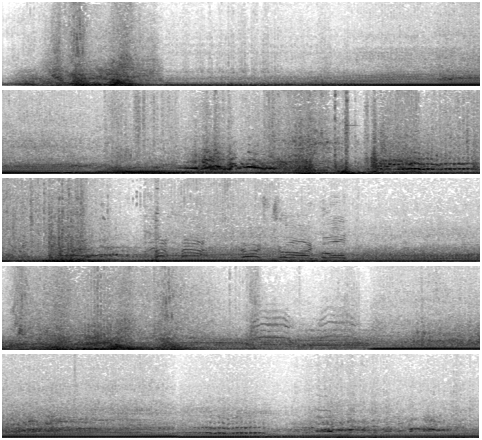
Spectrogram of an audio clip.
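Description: A race car brakes into a turn with a loud, sustained engine roar and tire skidding, the engine tones shifting in pitch, and several sharp bursts of screech throughout.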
